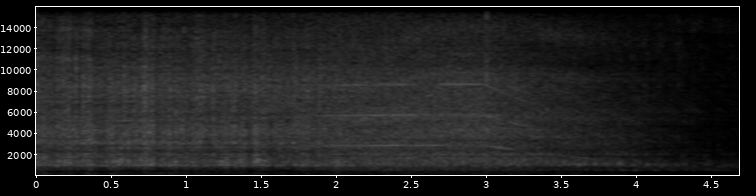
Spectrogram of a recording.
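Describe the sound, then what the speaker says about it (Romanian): A kitchen food processor grinds biscuits into fine crumbs with a loud, steady motor whir and gritty rattle that gradually fades and winds down toward the end. "I-am pus într-un robot de bucătărie și îi voi mărunți foarte bine."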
